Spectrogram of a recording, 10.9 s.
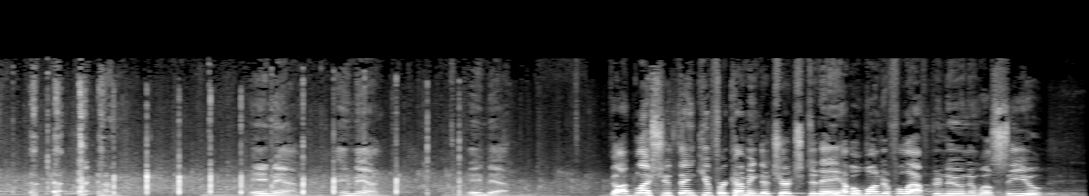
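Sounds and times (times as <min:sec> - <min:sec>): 
church congregation applauding in praise of God: 0:00.0 - 0:08.9
speech: 0:02.6 - 0:04.0, 0:04.7 - 0:05.3, 0:06.1 - 0:10.6.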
